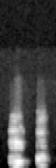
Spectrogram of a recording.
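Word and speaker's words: Haqq: chant number one is h-a-q-q which is pronounced h-a-k-k or h-q-q huck which means in arabic oh truth you're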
